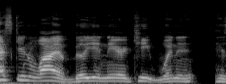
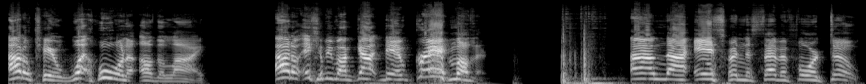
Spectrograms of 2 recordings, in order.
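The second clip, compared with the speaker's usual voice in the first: loud rant; 5 semitones higher, 5 dB louder than usual. Real, not acted. Ranting about ignored calls.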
